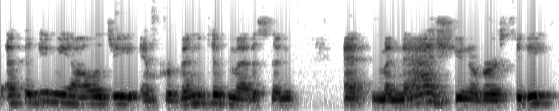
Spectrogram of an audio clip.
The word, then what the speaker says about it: Monash: and Preventative Medicine at Monash University. Did I say that right, Rosalind? I say it Monash here. Monash.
